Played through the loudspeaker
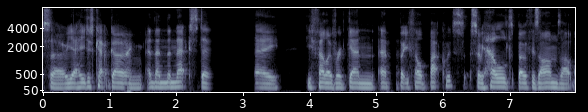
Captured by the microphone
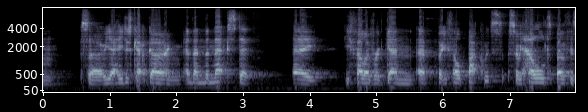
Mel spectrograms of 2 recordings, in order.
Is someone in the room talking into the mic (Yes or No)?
No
